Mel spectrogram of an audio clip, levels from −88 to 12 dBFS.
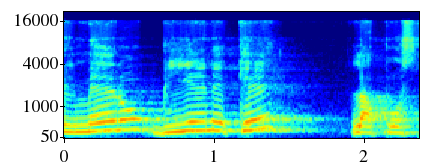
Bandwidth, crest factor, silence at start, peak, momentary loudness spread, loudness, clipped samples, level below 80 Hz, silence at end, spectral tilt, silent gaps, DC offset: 17 kHz; 16 dB; 0 s; -2 dBFS; 6 LU; -18 LUFS; under 0.1%; -66 dBFS; 0 s; -5.5 dB/octave; none; under 0.1%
